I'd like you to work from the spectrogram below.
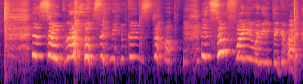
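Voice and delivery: laughing hard, slowed, high and loud. Real, not acted. Telling the host about the foot tickling, laughing hard. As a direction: crack up helplessly at the memory.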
